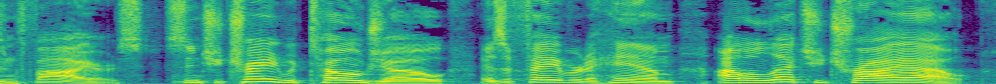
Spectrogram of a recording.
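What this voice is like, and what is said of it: Southern accent impression of Terry Garvin. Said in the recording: “I was giving a southern accent there to Terry Garvin”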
